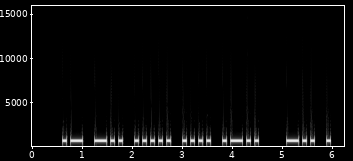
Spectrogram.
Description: Morse code, heard as a keyed tone, about 15 wpm, 700 Hz. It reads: AD5HL DE
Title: USA Callsign DE Callsign - 5 Characters - 15wpm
